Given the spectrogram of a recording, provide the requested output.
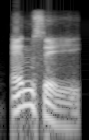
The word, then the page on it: MC: British English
